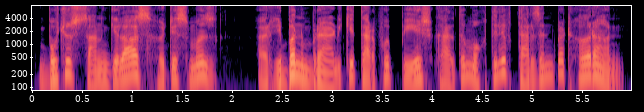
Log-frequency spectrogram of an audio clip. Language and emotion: Kashmiri, surprised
